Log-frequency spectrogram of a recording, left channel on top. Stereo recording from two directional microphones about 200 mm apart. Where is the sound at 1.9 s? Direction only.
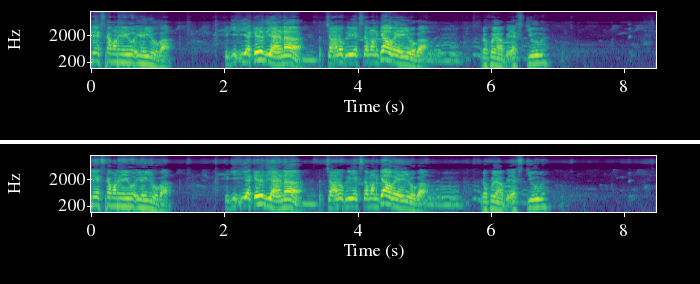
25° left (ahead or behind).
